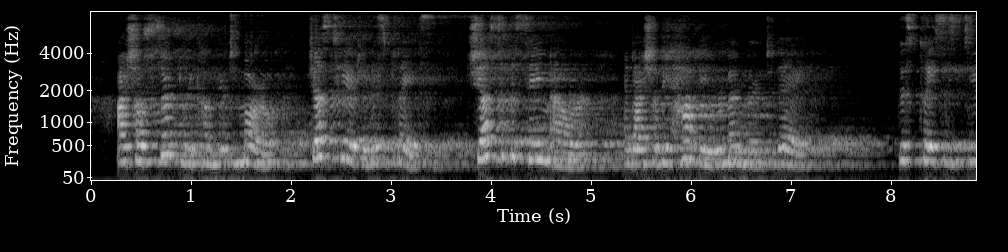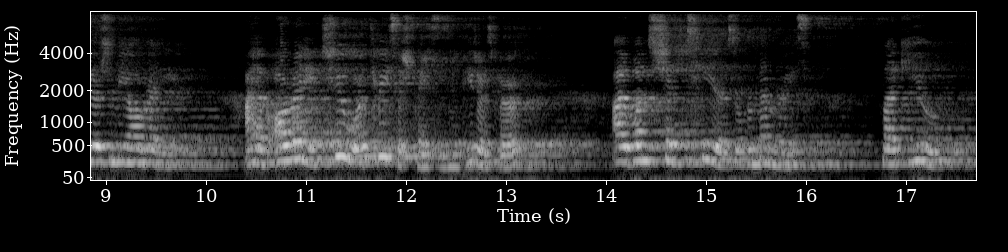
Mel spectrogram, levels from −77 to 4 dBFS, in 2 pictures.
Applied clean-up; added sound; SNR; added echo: none; none; none; reverberation time 2.5 s.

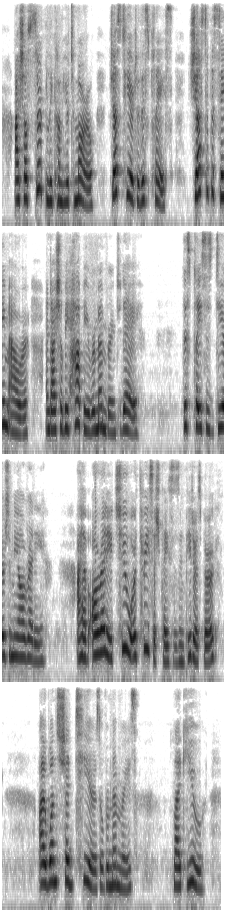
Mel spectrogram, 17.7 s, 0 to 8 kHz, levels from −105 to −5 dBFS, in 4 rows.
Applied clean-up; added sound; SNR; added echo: none; none; none; none.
